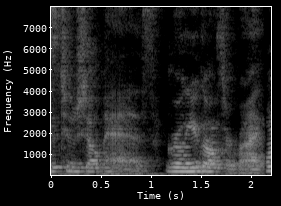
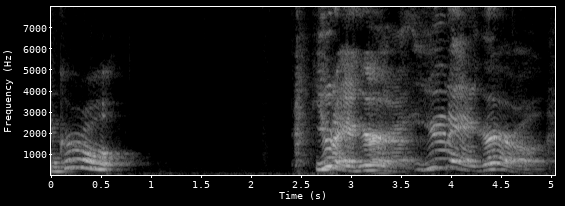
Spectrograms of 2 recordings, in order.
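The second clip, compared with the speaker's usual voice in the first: drawn-out, higher, proud cheer; self-hyping; 4 semitones higher, 3 dB louder, slower than usual. Acted. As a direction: hype yourself up like your own best friend. Hyping herself up in the mirror.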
